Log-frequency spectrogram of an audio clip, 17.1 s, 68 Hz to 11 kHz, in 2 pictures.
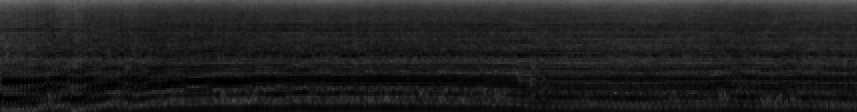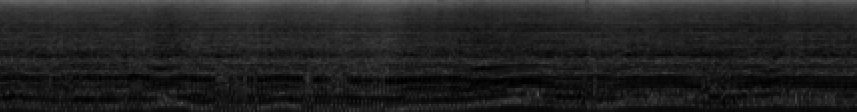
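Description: A 2024 Beta 500rs dirt bike ridden on loose, shelly desert dirt in Golden Valley, Arizona, its single-cylinder engine droning loud and steady throughout, rising and falling slightly with throttle.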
